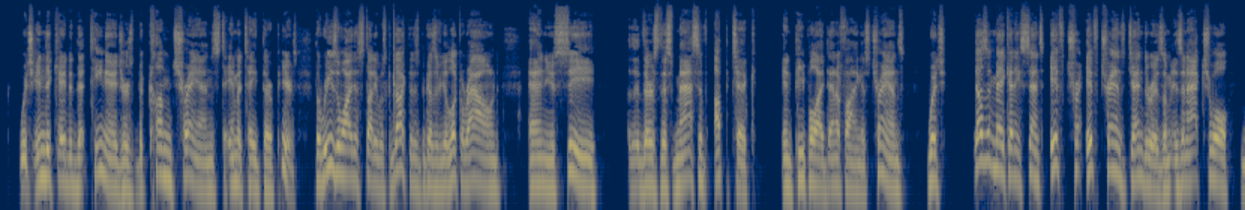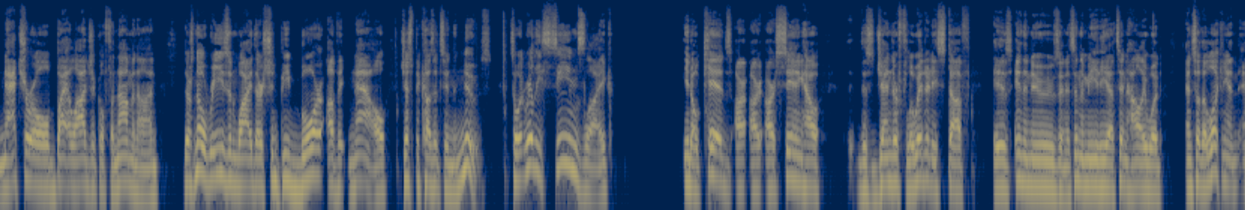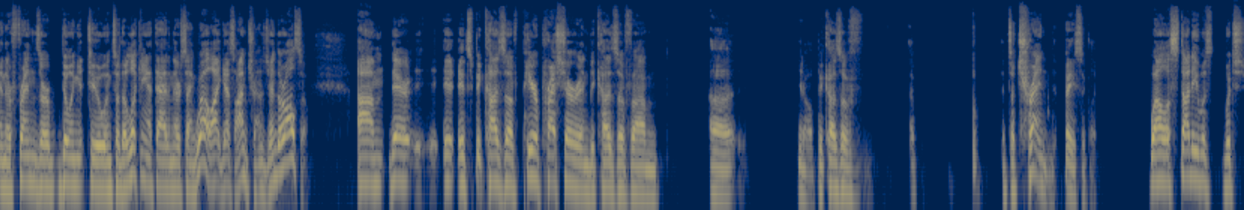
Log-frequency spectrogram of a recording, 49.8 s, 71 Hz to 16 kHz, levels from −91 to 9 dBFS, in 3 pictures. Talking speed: 180 wpm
